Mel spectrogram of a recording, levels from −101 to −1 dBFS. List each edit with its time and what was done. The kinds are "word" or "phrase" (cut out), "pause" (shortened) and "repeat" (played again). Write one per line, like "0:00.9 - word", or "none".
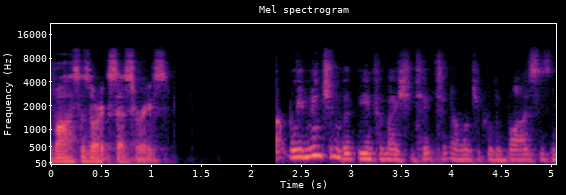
0:02.9 - word
0:03.8 - word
